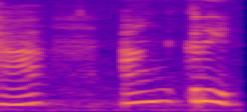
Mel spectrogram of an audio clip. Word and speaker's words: อังกฤษ: กับ ตัว กอ ไก่ ฉะนั้น ตัว รึ นะ คะ จึง อ่าน ออก เสียง เป็น ริ นั่น เอง เรา ร้อง เขียน นะ คะ ริ แทน ลง ไป นะ คะ ใน ตัว สี แดง ฉะนั้น คำ นี้ นะ คะ ก็ จะ อ่าน ว่า ก็ เพราะ อะ อะ งอ อัง กอร์ รอ อิดอก ฤทธิ์ นะ คะ นั่น ก็ คือ อังกฤษ ค่ะ ส่วน ทำ ที่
